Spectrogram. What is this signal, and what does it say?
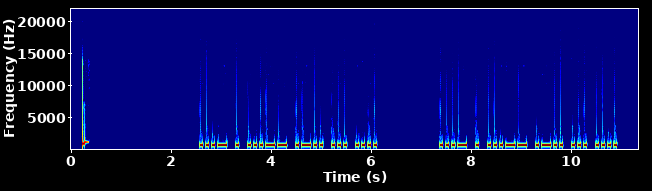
Morse code, heard as a keyed tone, about 20 wpm, 700 Hz. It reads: VE3LSH VE3LSH
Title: DXCC-100 Call Signs - 6 Characters - Repeated 3x - 20wpm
